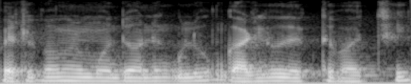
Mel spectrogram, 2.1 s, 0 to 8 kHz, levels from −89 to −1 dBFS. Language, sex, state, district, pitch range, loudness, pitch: Bengali, male, West Bengal, Malda, 115-130 Hz, -16 LUFS, 125 Hz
